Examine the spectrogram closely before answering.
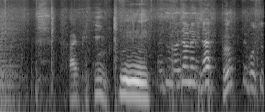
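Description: A man speaks loudly nearby.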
